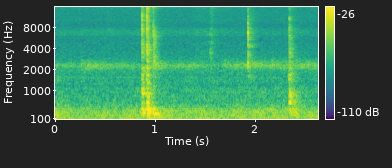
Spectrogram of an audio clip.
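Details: Cornell MGRL3311E rolling steel door operator, photo-eye safety sensors blocked while closing: a few faint sharp ticks over quiet room hum, under a second apart; opener relays click normally as door stops and reverses.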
